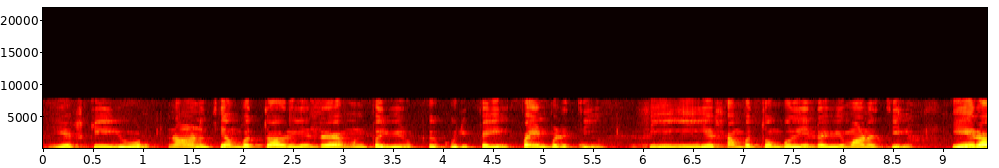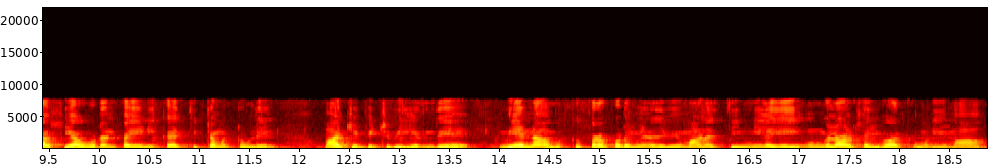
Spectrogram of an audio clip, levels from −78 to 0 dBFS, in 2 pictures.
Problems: constant background noise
